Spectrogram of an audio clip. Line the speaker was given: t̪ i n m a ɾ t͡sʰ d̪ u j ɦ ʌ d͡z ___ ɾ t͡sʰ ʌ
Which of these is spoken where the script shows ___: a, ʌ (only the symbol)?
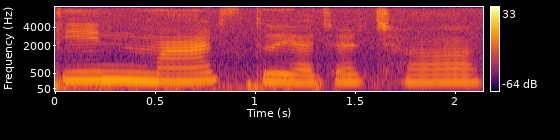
a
